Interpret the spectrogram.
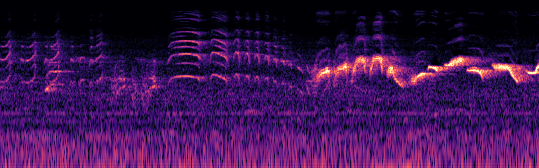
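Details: Chinese hwamei greeting the morning with wing flaps: soft, scattered notes and a brief chattering burst at first, then loud, fluid whistles rising and falling in a long rolling phrase.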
